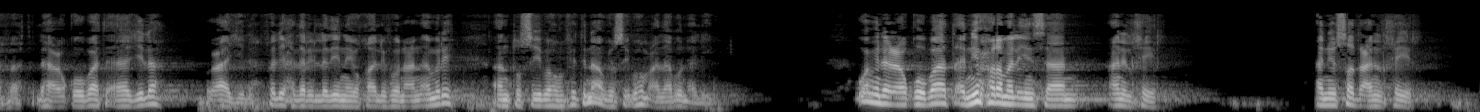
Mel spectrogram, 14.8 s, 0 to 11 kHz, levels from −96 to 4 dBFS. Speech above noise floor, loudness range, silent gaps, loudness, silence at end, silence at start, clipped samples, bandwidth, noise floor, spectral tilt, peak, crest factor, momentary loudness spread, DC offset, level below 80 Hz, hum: 38 dB; 9 LU; 7.72-7.98 s, 12.89-12.94 s, 13.07-13.14 s; -30 LUFS; 0.1 s; 0 s; under 0.1%; 8 kHz; -68 dBFS; -6 dB/octave; -8 dBFS; 22 dB; 14 LU; under 0.1%; -68 dBFS; none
